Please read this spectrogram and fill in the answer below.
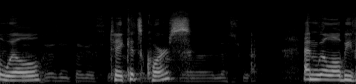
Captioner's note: speaking in french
